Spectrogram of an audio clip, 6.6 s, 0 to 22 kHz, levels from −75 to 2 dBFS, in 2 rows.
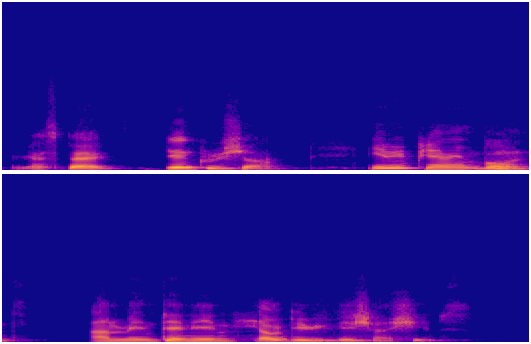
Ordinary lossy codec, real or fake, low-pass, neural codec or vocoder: none; fake; 14.4 kHz; autoencoder, 48 kHz, 32 numbers a frame, DAC-VAE, trained on Japanese speech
